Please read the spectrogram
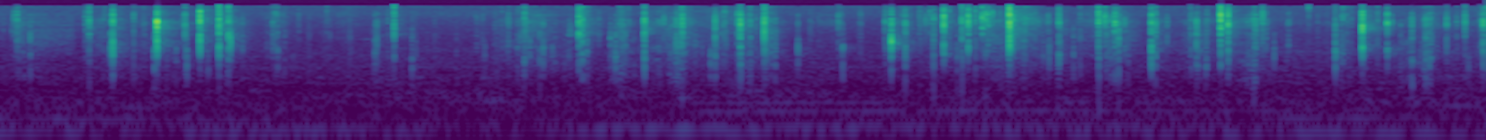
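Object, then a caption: Foil candy bar wrapper. A full, small Fry's Turkish Delight bar in a shiny foil wrapper is held close and scratched and squeezed with long acrylic nails, crinkling the wrapper. The result is a dense run of sharp, bright crackles and crinkles with almost no low end, easing briefly near the two-second mark before picking up again.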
